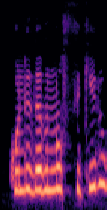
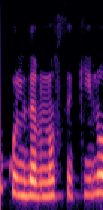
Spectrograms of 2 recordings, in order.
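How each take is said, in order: First: Pitched high, "ده" lifted on a rising tune; excited. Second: Said in the usual way. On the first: Real, not acted. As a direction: sound amazed that "كل ده" comes from half a kilo. Amazed at half a kilo. (بدهشة وحماس بصوت عالي النبرة)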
